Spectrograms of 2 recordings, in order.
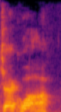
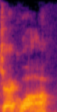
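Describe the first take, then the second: First: It is said with an American pronunciation. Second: The same.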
